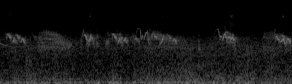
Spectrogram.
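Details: Ospreys calling at the Dunrovin Ranch nest on 3 July 2016 during the fifth fish delivery. Three seconds of shrill, slurred chirps in close groups over steady rumble.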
